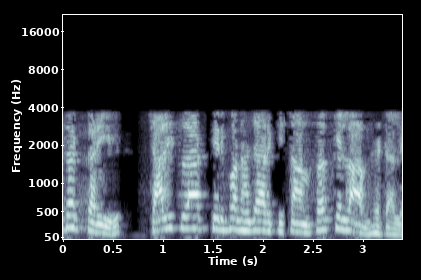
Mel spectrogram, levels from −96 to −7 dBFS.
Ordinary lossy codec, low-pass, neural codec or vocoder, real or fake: AAC, 24 kbps; 3.6 kHz; none; real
